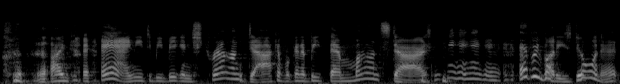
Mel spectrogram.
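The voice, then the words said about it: Bad Bugs Bunny impression. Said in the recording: “That's the worst Bugs Bunny impression ever ... That was Bugs Bunny on, like, bath salts ... rotted his, like, his larynx”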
